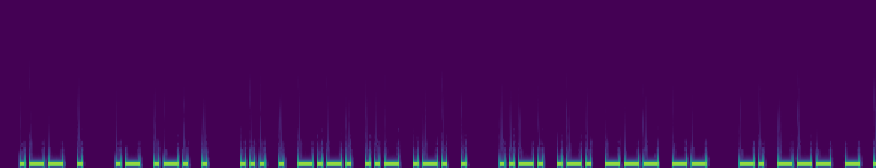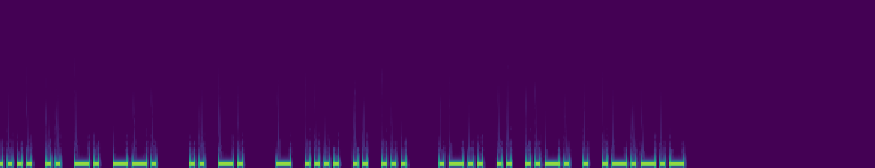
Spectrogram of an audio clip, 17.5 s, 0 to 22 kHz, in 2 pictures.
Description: Morse code, heard as a keyed tone, about 25 wpm, 700 Hz. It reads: WE ARE SECURE FROM NOTHING IN THIS LIFE.
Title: Sentences from Top 1200 Words 25wpm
